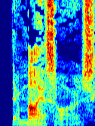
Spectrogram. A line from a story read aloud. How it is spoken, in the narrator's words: he whispered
